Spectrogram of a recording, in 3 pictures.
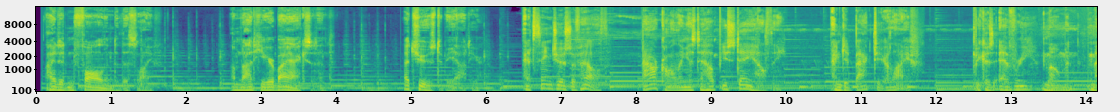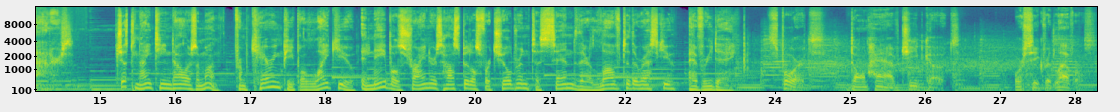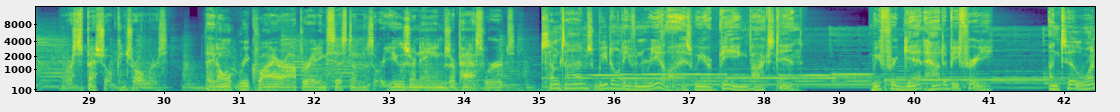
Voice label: men commercial

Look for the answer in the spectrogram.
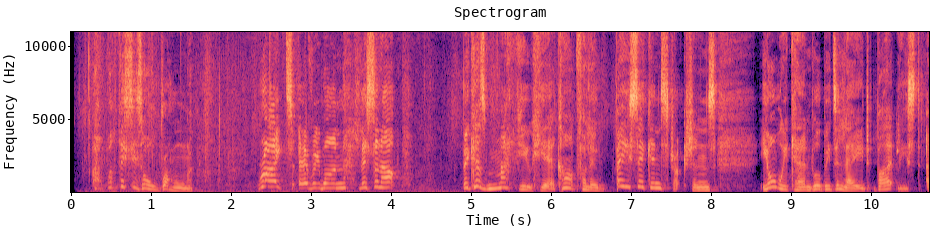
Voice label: british elearning; British voiceover with a warm, silky, intelligent & informative style. Strong, authoritative, & approachable.

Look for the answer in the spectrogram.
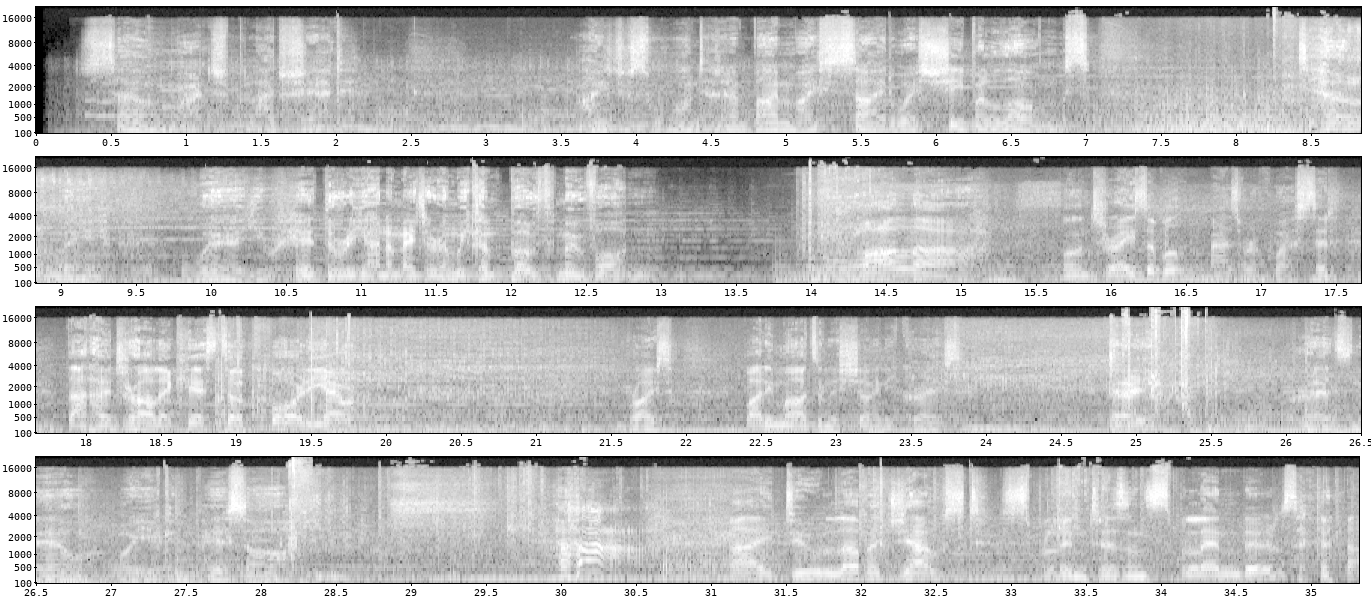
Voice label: irish video games; Warm, Confident, and Deep.

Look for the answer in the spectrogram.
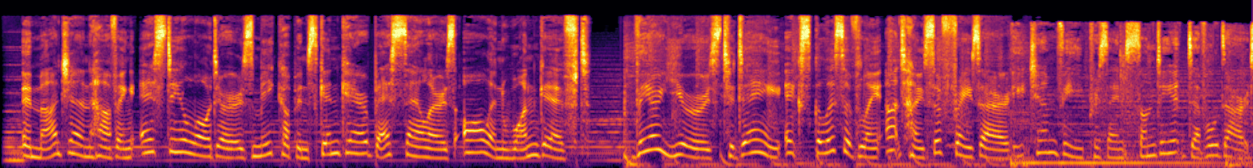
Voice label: scottish commercial; BRITISH » SCOTTISH » Enthusiastic and engaging British accent. Unique and relatable Scottish accent.

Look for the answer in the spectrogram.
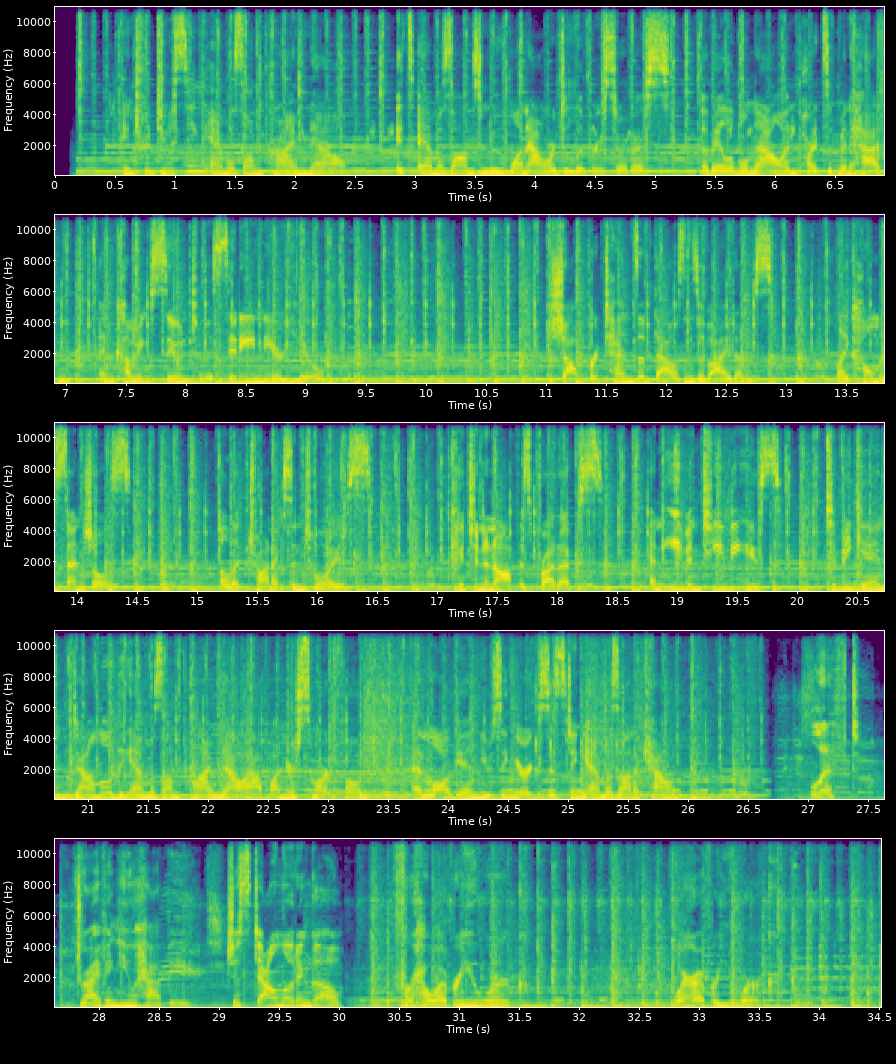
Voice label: women commercial

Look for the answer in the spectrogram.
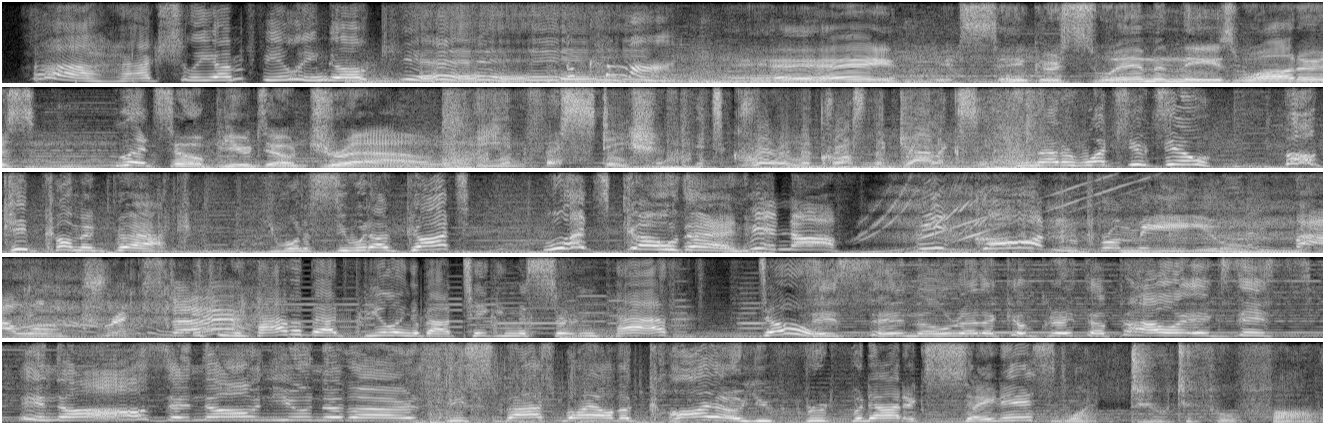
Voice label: men animation; Authentic, Engaging, and Effortlessly Versatile

